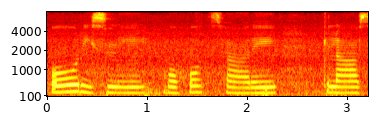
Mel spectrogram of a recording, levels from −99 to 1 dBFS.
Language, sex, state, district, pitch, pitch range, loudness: Hindi, female, Haryana, Jhajjar, 200 Hz, 195-210 Hz, -19 LUFS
